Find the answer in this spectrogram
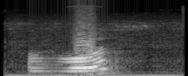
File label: "train", Macedonian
